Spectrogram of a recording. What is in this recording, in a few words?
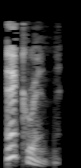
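"eccrine", British English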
